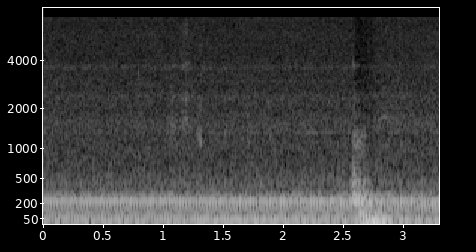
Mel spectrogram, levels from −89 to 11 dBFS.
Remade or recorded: recorded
